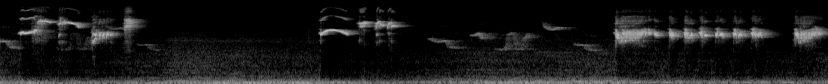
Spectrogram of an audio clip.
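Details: Orange-headed thrush singing steadily, used to prompt caged birds to sing: loud varied whistled phrases, a softer passage of descending slurs, then a fast repeated rattling series of bright notes.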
